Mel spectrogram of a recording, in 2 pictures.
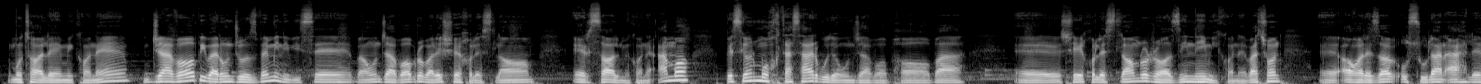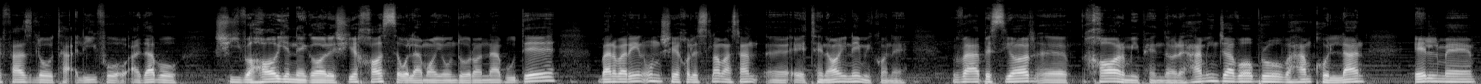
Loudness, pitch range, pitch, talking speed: -15 LUFS, 95-125 Hz, 110 Hz, 140 wpm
